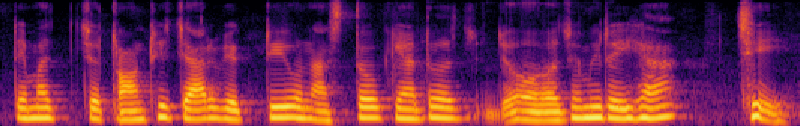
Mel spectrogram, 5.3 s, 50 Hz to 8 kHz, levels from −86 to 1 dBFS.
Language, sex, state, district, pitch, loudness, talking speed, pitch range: Gujarati, female, Gujarat, Valsad, 185 Hz, -13 LUFS, 125 wpm, 165-195 Hz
